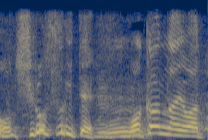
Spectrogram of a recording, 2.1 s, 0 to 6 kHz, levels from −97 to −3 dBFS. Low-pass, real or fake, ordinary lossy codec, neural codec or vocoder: 5.4 kHz; real; none; none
